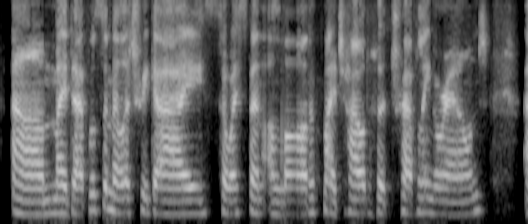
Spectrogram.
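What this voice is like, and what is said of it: British accent. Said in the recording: “you can tell by my voice, but I am British”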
